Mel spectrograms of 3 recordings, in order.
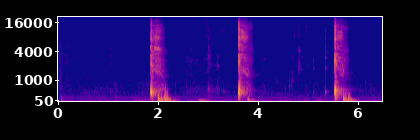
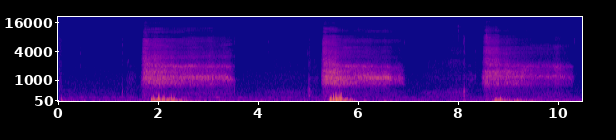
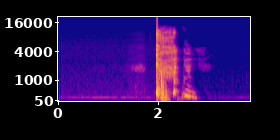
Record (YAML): three_cough_length: 6.5 s
three_cough_amplitude: 14477
three_cough_signal_mean_std_ratio: 0.18
exhalation_length: 10.5 s
exhalation_amplitude: 1624
exhalation_signal_mean_std_ratio: 0.45
cough_length: 3.8 s
cough_amplitude: 32768
cough_signal_mean_std_ratio: 0.22
survey_phase: beta (2021-08-13 to 2022-03-07)
age: 18-44
gender: Female
wearing_mask: 'No'
symptom_none: true
smoker_status: Never smoked
respiratory_condition_asthma: false
respiratory_condition_other: false
recruitment_source: REACT
submission_delay: 1 day
covid_test_result: Negative
covid_test_method: RT-qPCR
